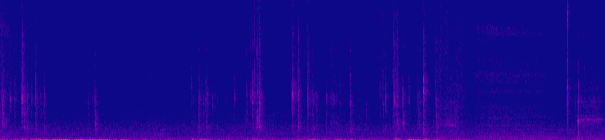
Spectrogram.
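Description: Fingers type on a computer keyboard while editing an email, with quiet, irregular clusters of key clicks and a few sharper taps, close but faint, alone with no talk.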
